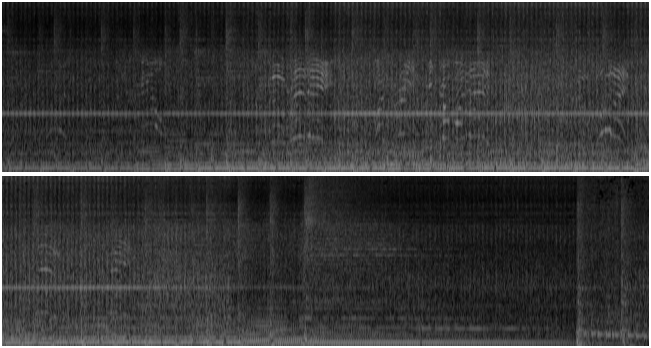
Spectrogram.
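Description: Helicopter hovering and flying low over the sea off Costa Rica, a loud continuous rotor and engine drone with steady whine that dominates throughout and fades slightly toward the end.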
